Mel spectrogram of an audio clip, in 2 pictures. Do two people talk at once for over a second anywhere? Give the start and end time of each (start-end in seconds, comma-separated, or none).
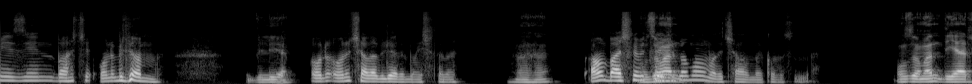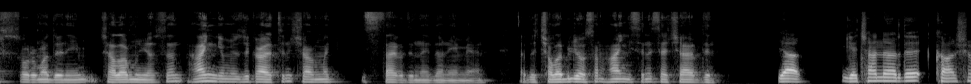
none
